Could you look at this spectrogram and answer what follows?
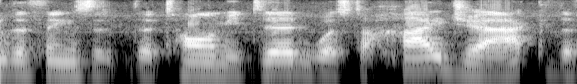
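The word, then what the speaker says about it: Ptolemy: you can see here that's spelled with a p PT o l m y was that's how that's tmy he was one of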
